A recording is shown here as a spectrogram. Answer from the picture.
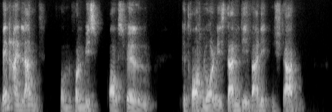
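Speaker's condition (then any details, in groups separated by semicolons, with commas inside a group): No condition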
